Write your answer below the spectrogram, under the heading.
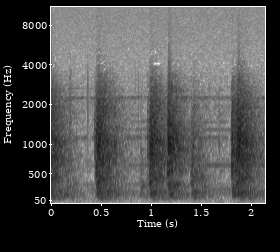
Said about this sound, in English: And there is in the passageway below a sound of heavy boxes being set down, boxes shaped like coffins. And I know what they hold. Boxes are filled with holy earth from the chapel beneath the castle.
